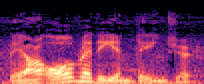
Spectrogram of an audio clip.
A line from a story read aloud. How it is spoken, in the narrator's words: Lomi said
